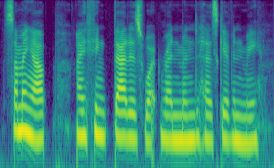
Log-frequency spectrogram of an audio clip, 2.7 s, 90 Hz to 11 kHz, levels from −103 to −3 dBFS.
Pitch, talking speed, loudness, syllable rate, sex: 215 Hz, 240 wpm, -17 LUFS, 6.0 syllables/s, female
